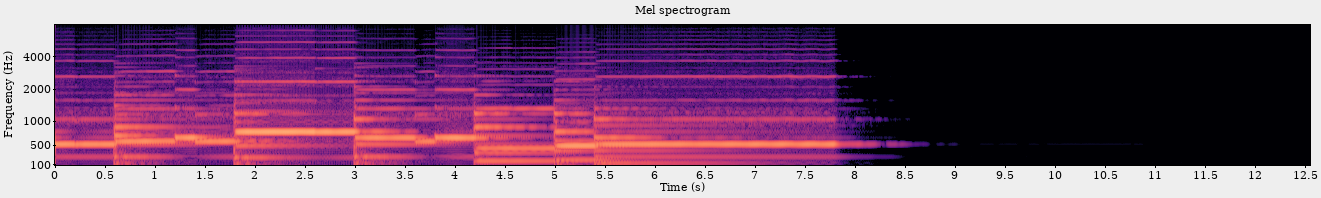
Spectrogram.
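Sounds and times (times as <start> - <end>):
alto recorder melody: 0.0 - 8.1.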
